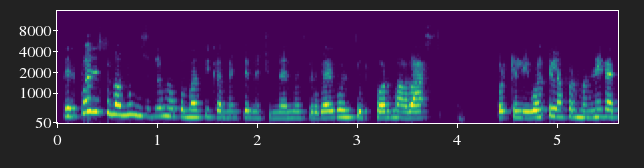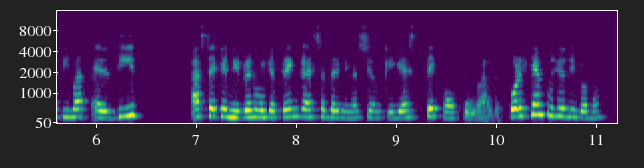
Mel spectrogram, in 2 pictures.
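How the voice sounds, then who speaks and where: A woman teacher gives a recorded school lesson, explaining each rule step by step and checking in with her students as she goes. Her voice sits a little high. The recording is dull and lo-fi. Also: fast talker, darkish tone. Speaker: English teacher.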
